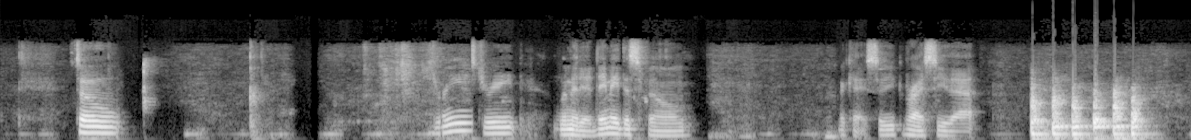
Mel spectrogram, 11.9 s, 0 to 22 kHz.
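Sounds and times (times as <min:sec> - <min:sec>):
speech: 0:00.8 - 0:01.3, 0:04.4 - 0:07.0, 0:08.4 - 0:11.6
children knocking on a house window: 0:10.3 - 0:11.6.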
